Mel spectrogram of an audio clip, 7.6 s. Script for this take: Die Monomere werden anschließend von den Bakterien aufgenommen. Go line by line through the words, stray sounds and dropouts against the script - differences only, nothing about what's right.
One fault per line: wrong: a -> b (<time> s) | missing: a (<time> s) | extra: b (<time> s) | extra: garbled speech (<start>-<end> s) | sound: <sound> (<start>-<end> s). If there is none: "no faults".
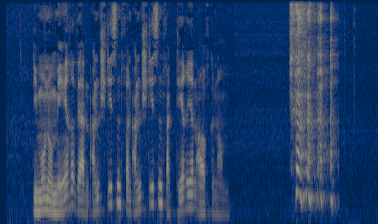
wrong: den -> anschließend (2.6 s)
sound: laugh (5.8-6.8 s)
